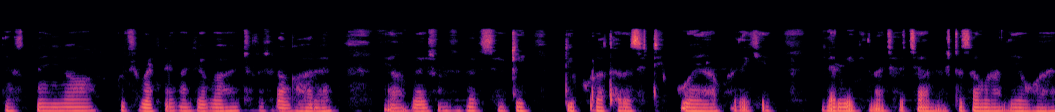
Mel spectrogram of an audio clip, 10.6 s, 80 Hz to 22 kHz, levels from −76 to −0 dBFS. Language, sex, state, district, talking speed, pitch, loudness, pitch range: Hindi, male, Bihar, Jahanabad, 165 wpm, 125 Hz, -27 LUFS, 115-130 Hz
